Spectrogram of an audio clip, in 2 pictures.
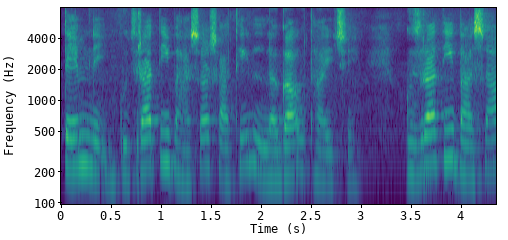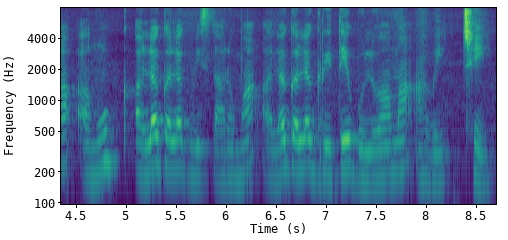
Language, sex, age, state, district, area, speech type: Gujarati, female, 18-30, Gujarat, Anand, urban, spontaneous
